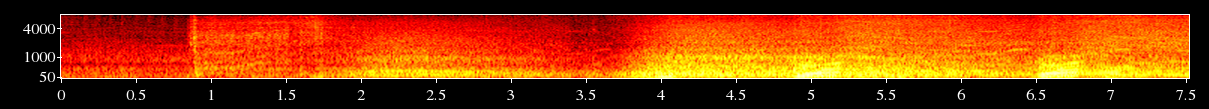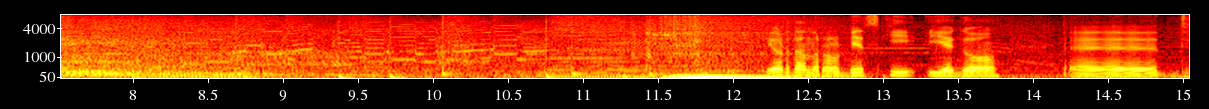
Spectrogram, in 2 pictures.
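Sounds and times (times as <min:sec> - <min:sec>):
car engine revving: 0:00.8 - 0:12.8.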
